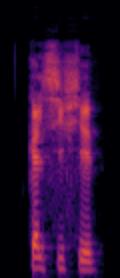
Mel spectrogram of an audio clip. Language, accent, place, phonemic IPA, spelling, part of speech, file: French, France, Lyon, /kal.si.fje/, calcifier, verb, LL-Q150 (fra)-calcifier.wav
- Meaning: to calcify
